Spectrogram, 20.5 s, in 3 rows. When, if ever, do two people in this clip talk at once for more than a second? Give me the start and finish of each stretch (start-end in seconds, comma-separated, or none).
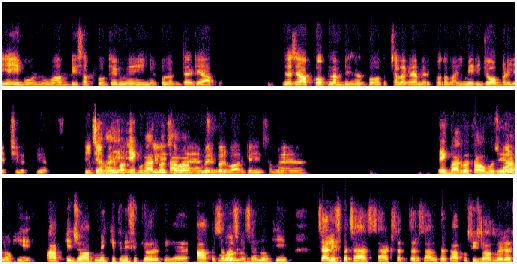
8.0-9.7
